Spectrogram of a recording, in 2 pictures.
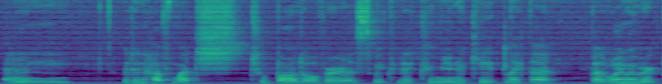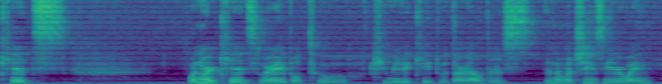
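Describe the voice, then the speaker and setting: A young woman from a Cree community speaks softly and thoughtfully, pausing between phrases. Her pitch stays flat and level, with little rise or fall. A faint hum of ambience sits behind her. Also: low-quality recording. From Cree community in northern Quebec. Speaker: community member sharing a story. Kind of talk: reflective personal testimony.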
